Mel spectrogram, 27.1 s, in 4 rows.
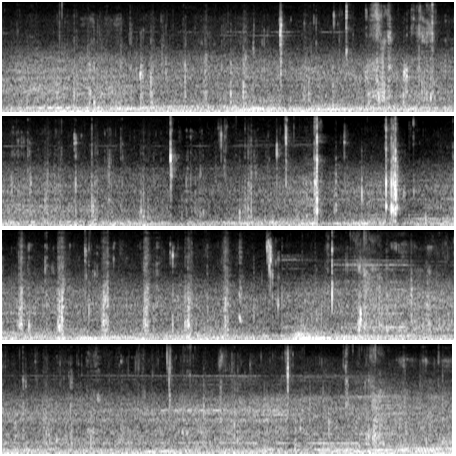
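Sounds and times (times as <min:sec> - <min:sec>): person chewing crunchy food: 0:00.8 - 0:19.1, 0:19.9 - 0:27.0
low hum: 0:17.5 - 0:27.0.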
